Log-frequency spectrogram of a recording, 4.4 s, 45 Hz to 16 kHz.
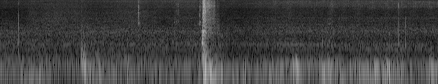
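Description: A single heavy thud about halfway through, the rear liftgate of a 2020 Subaru Crosstrek being shut, with some quieter knocks and handling noise around it.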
